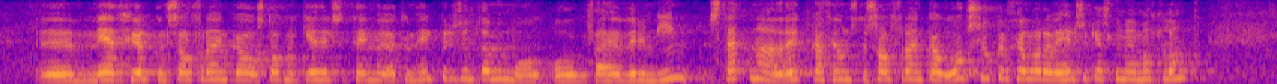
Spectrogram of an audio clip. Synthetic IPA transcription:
mɛðfjœlkʏmsawlfɾajðiŋkaɔɣst̪ɔpnʏmcɛːðhejlsʏ̥t̪ʰeːjmaiœt̪lʏmɦejlpɪɾɪsʏmt̪aːmʏmɔɣɔɣθaðhɛvʏvɛːɾɪmin | st̪ɛpnaːðœɥkaθjoːwnʏst̪ʏ̥sawlfɾajðiŋkaɔɣsjowkaɾaθjawlvaɾavɪðhejlsʏcɛst̪ʏnaɪmat̪lant̪

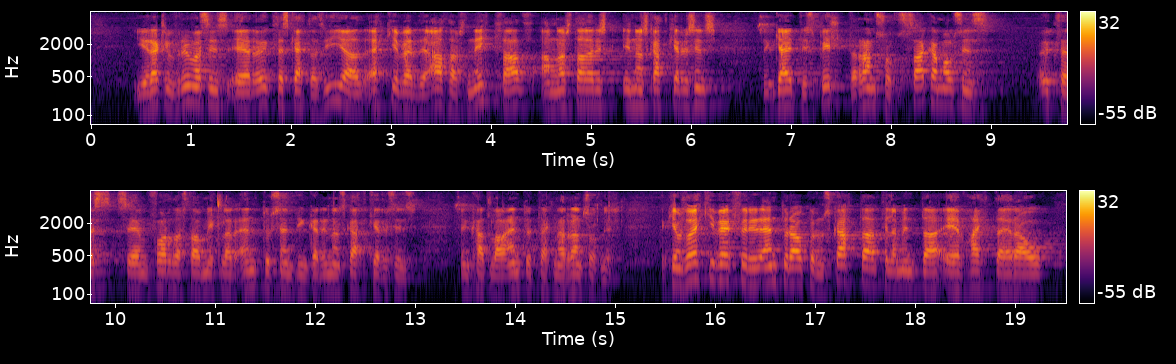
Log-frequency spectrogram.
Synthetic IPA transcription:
irɛklʏmfɾʏːmasɪnsɛɾœːɥkθɛscajht̪aðθiaðɛ̰hcɪvɛɾðɪaːθḁst̪nejht̪θaða̰nːaɾ̥st̪aːðaɾɪsɪnːanskaht̪cʰɛɾvɪsɪns | sɛmcaːjt̪ɪspɪl̥t̪ransowhkn̥ssaːkamawlsɪns | œɥkθɛsːɛmfɔɾðast̪awmɪhklaɾɛ̰nt̪ʏɾ̥sɛnt̪iŋkaɾɪnːanskaht̪cʰɛɾvɪsɪnsː | ɛmkʰat̪lawɛnt̪ʏɾ̥t̪ʰɛhknaɾːansowht̪nɪɾ̥ | θacʰɛːmʏstθawɛhcɪvɛːɣfɪɾɪɾɛnt̪ʏɾawkʰɛɾʏmskaht̪at̪ʰɪlaðmɪnt̪aʔɛvhajht̪aɪɾaw

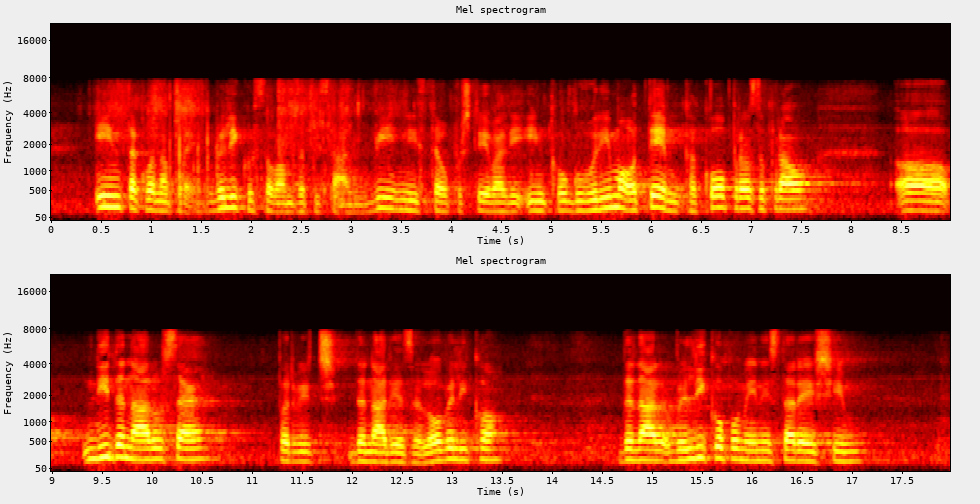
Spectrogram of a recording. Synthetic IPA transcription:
int̪akonapɾɛjʋɛliːkɔst̪ɔʋamzapisa̰ːliʋinist̪ɛupɔʃt̪eːʋaliʔinkʰɔɡɔʋɔɾimɔːt̪emkakʰopɾawzapɾaw | ə | nid̪ɛnaɾusɛ | pəɾʋit͡ʃd̪ɛnaɾjɛzɛloʋɛliːkɔ | d̪ɛnaɾʋɛliːkɔpɔmeːnist̪aɾɛjʃim

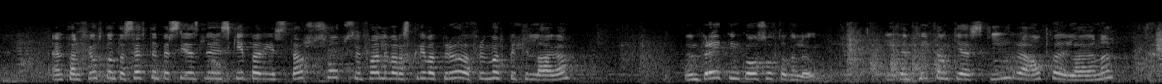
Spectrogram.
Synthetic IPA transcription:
ɛ̰nθanːfjowr̥t̪ant̪asɛft̪ɛmpɛ̥siːðanst̪lɪːðɪnscɪːpaðjɛ̥st̪ar̥showt̪sɛmfaːlɪvaɾaðskɾɪːvat̪ɾœːɣafɾʏmːœr̥pɪt̪ʰɪlːaːɣa | ʏmpɾeːjt̪iŋkʏɔɣsowht̪at̪alœːɣʏ̰m | iθɛmt̪ʰɪlkaw̃cɪaðsciːɾaaːwkʰvaðʏlaːɣana

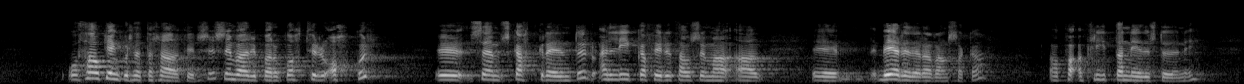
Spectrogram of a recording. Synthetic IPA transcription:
ɔɣθawcejŋkʏɾ̥θɛht̪ar̥aːðafɪɾɪɾ̥sɪ̥sɛmvaɾɪpaːɾakɔht̪fɪɾɪɾɔhkʏɾ̥ | sɛmskaht̪kɾejðʏnt̪ʏɾɛnliːkafɪɾɪɾ̥θawsɛmaðað | vɛːɾɪðɛːɾaransaːka | affliːt̪anɪːðʏɾst̪œːðʏnːɪ

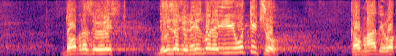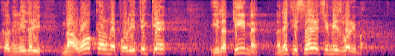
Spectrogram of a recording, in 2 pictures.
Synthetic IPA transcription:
d̪aobɾazujulist̪d̪aizad͡ʒunaizbo̞ɾeiut̪it͡ʃu | kaomlˠaːd̪ilˠo̞kalˠniliːd̪eɾinalˠo̞kalˠne̞polit̪ike̞ | id̪at̪iːmḛnane̞kimsle̞d̪e̞t͡ɕimizbo̞ɾima̰

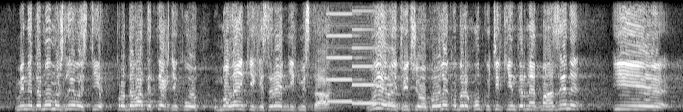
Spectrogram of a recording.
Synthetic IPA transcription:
mɪnɛd̪ɐmɔmɔʒlˠɪʋɔsʲtʲipɾɔd̪ɐʋɑt̪ɪt̪ɛxnʲikʊwmɐlˠɛnʲkʲɪxiseɾɛdʲnʲixmʲist̪ɑxʋɪɦɾʊjʊtʲʋʲid̪̚t͡ʃɔɦɔpɔʋelˠɪkɔmʊɾɐxunkʊtʲilʲkɪint̪ernɛt̪mɐɦɐzɪnɪ | i

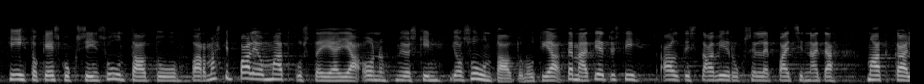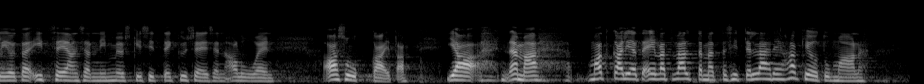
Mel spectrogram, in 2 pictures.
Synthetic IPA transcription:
hiːht̪okeskuksiːnsuːnt̪ːˑɑut̪uːʋɑrmɑst̪ippɑljommɑt̪kust̪ɑjiɑjɑʔonmyøskinjosuːnt̪ɑut̪unut̪jɑt̪æmæt̪iet̪yst̪i | ʔɑlt̪ist̪ɑːʋiːrukselːeppɑit̪sinnæˑit̪æ | mɑt̪kɑilioit̪ɑʔit̪seænsænnimmyøskisit̪ːeŋkyseisenɑ̰lueːn | ʔɑsukːɑit̪ɑ̰ | jɑnæmæmɑt̪kɑiliɑt̪eiʋæt̪ʋælt̪ːæmæt̪ːæsit̪ːellæhɾehhɑkeut̪umɑːn

